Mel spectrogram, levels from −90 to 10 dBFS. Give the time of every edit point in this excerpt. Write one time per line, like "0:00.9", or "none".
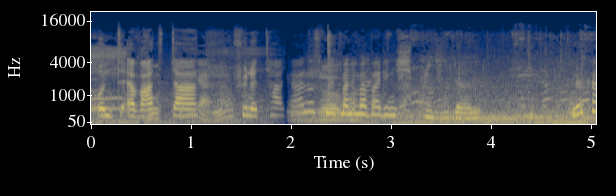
0:01.8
